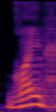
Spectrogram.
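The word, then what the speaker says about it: غين: চেষ্টা করুন আবার বলুন গাইন গাইনের মাখরাজ কোন জায়গায় আপনারা স্ক্রিনে দেখতে পাচ্ছেন ছবিতে দেখা যাচ্ছেন হারাফটি উচ্চারিত হয় কন্ঠনালীর শেষ ভাগ হতে এখান থেকে উচ্চারণ করুন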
